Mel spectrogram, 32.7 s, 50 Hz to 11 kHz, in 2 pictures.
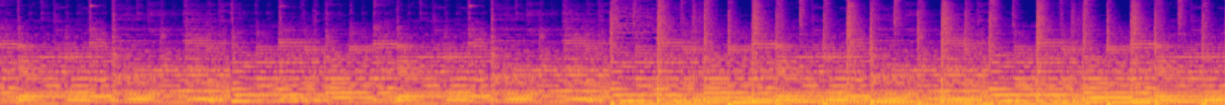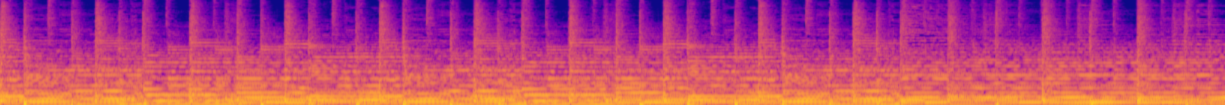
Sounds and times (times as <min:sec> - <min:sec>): Music: 0:00.0 - 0:32.6.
